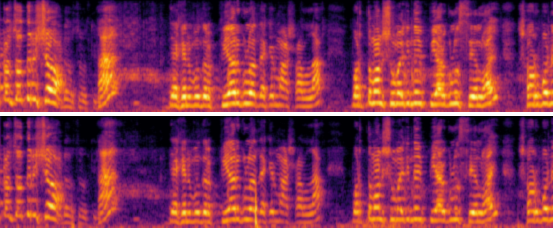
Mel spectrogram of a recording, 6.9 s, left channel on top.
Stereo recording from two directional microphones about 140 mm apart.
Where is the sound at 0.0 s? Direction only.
15° left (ahead or behind).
